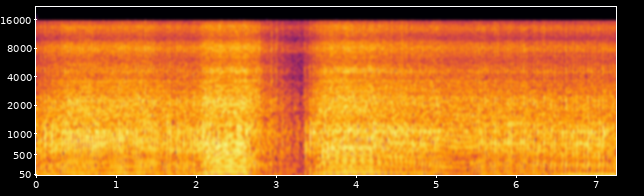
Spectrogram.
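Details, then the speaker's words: Homemade compressed-air engine at 50 psi with a small lever-operated diaphragm-valve throttle: fast, even chuff of about four beats a second, dropping away briefly as the throttle closes, then picking back up; normal running. "I'm almost more excited about this throttle that was with a dude it just sounds so good"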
